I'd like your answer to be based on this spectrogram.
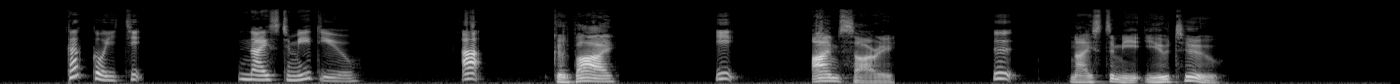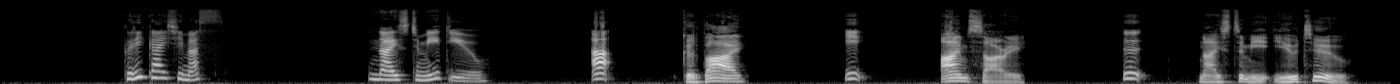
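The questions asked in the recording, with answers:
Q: Nice to meet you.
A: う: Nice to meet you too.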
